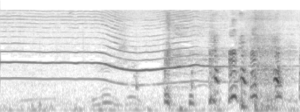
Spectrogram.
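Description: A long, high-pitched call on one held note that slides down in pitch about a second in, followed by short, quick chirping vocal sounds.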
